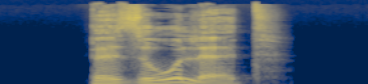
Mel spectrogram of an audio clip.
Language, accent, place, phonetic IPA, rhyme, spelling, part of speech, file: German, Germany, Berlin, [bəˈzoːlət], -oːlət, besohlet, verb, De-besohlet.ogg
- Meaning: second-person plural subjunctive I of besohlen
